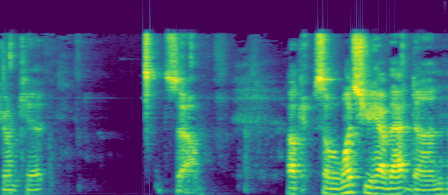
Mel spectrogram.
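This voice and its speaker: A man speaks very slowly at a fairly low pitch, with fairly even intonation and long, frequent pauses. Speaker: software tutorial maker. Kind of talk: tutorial. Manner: casual, many fillers.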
